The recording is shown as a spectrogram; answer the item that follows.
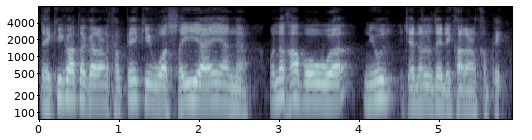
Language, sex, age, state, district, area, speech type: Sindhi, male, 45-60, Maharashtra, Thane, urban, spontaneous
